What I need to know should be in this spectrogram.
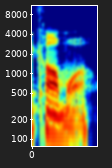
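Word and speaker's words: Nkamhoua: Tennessee roster page where you can hear the pronunciation how come how come how knock them how Olivier kamwa whoa kamwa that's easy I was way off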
